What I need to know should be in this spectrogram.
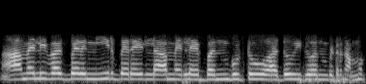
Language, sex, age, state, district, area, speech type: Kannada, female, 18-30, Karnataka, Kodagu, rural, conversation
